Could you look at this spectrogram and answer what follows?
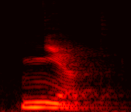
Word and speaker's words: нет: This was pronounced нет, нет.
